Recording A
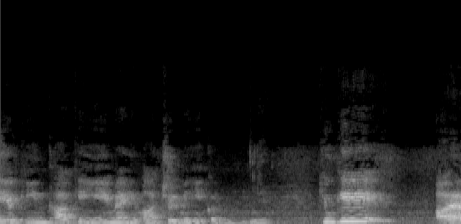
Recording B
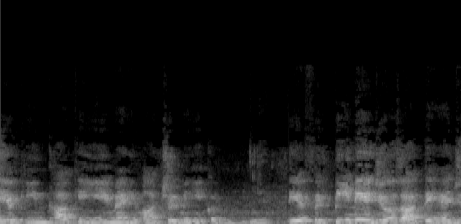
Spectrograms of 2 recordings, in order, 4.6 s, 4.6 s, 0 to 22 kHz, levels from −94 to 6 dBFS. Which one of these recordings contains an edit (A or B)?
B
